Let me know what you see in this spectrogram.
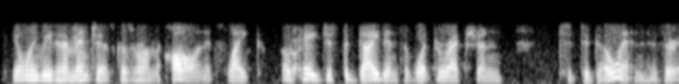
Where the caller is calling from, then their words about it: California, United States; I'm in Cal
